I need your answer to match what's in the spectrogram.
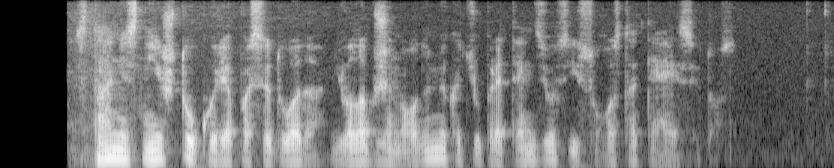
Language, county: Lithuanian, Marijampolė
